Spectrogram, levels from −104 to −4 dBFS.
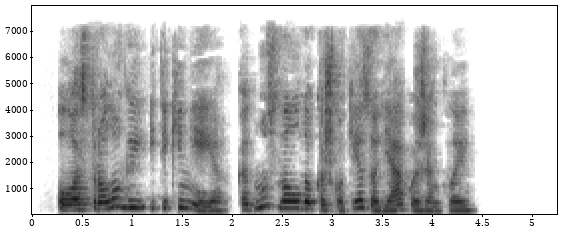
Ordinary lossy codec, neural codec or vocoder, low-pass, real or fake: AAC, 32 kbps; none; 7.2 kHz; real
